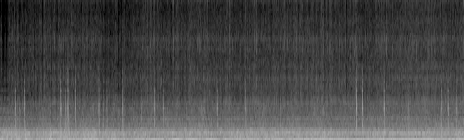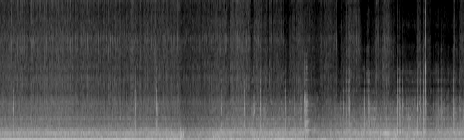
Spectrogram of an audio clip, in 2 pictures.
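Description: UTV engine running under way, a steady low drone, with frequent small clicks and knocks from tyres on gravel and the rattling chassis. The engine eases off briefly about two-thirds of the way through.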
